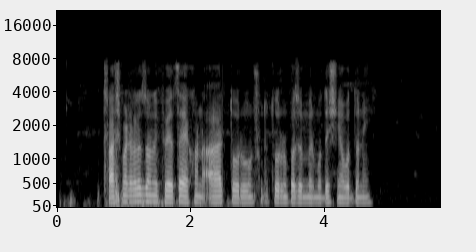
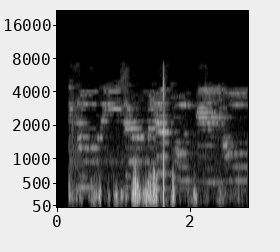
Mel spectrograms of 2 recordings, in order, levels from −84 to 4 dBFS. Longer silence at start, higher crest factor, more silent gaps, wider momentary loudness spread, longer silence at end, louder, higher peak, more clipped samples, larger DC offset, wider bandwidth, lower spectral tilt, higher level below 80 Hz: about the same, 0.2 s vs 0.15 s; about the same, 24 dB vs 28 dB; neither; second, 9 LU vs 13 LU; first, 1.05 s vs 0 s; about the same, -29 LUFS vs -27 LUFS; second, -6 dBFS vs -2 dBFS; neither; neither; about the same, 8 kHz vs 7.8 kHz; about the same, -6 dB/octave vs -5.5 dB/octave; about the same, -56 dBFS vs -54 dBFS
